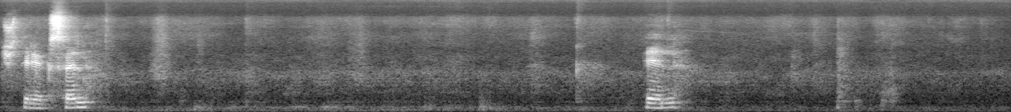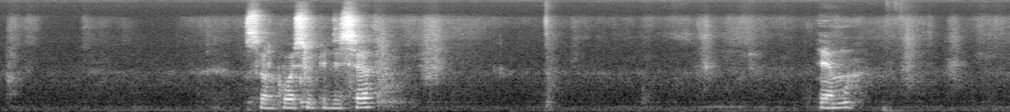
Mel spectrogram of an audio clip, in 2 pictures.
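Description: Cloth rustles softly as garments are handled.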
